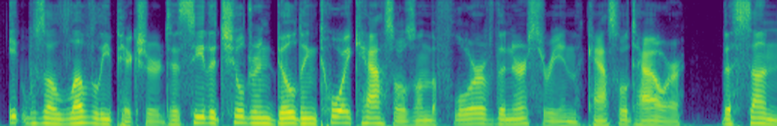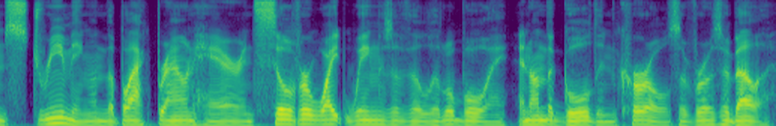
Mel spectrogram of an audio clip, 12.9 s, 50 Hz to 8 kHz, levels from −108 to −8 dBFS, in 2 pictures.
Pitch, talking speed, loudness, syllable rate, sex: 100 Hz, 210 wpm, -22 LUFS, 5.1 syllables/s, male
